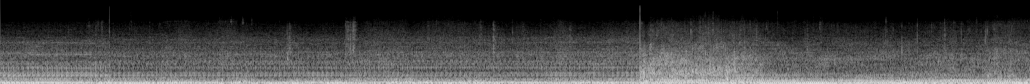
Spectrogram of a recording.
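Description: Small sailboat's outboard motor running steadily under way. About six seconds in, a wave splashes against the hull and the engine note shifts.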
